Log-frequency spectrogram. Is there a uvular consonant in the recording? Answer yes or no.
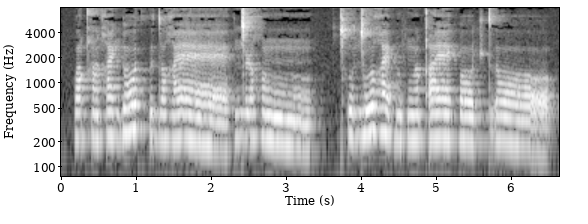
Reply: yes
